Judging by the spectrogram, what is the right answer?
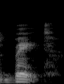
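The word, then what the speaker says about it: ב: The next letter in the Hebrew alphabet is Beit. This one can occur with a dagesh or without a dagesh. It sounds like the letter B if it has the dagesh, letter B as in boy.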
